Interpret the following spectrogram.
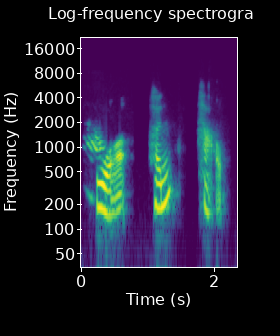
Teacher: ba thanh ba đi cùng với nhau. Thì cái từ ở giữa mình sẽ nói như thanh hai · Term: biến điệu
